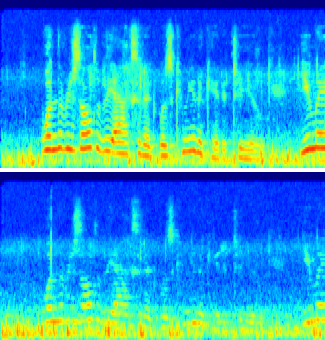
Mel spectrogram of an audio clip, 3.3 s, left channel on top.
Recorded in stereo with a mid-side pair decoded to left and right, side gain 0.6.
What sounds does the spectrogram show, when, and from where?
0.4 s a woman speaking: 70° left, 0.7 m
